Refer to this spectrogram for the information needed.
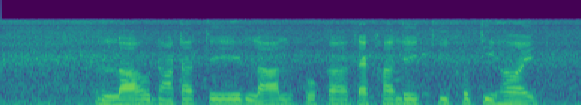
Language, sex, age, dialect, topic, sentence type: Bengali, male, 46-50, Western, agriculture, question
